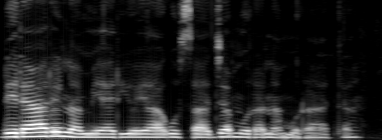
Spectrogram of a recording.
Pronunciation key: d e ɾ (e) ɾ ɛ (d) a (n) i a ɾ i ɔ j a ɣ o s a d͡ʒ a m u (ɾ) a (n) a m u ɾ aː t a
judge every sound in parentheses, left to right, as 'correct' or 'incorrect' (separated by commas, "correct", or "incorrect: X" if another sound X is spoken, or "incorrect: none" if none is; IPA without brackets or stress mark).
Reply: incorrect: a, incorrect: n, incorrect: m, correct, correct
